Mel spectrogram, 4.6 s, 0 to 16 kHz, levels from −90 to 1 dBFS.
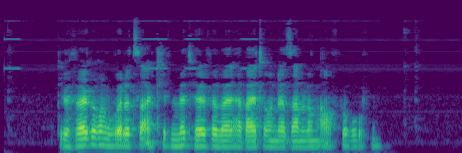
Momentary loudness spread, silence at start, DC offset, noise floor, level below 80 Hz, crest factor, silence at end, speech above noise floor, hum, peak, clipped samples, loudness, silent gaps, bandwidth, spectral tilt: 10 LU; 0.6 s; under 0.1%; -66 dBFS; -62 dBFS; 20 dB; 0.85 s; 45 dB; none; -2 dBFS; under 0.1%; -21 LUFS; none; 10.5 kHz; -7 dB/octave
